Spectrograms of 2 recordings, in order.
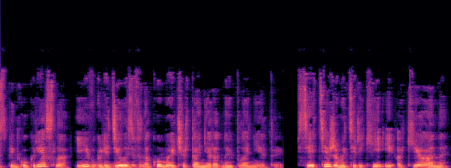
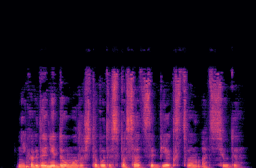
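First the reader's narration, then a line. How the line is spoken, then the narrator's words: Quiet remark. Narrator (Russian): заметила негромко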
